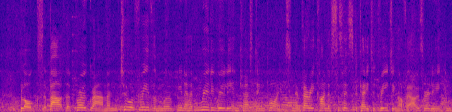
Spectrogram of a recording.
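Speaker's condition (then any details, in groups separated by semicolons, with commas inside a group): No condition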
